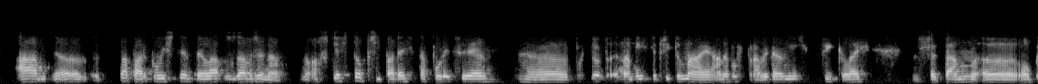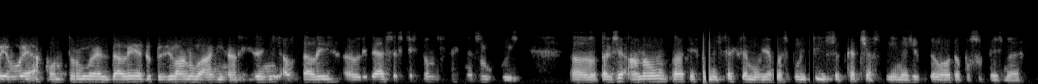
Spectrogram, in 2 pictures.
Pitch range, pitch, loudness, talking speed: 120-130 Hz, 125 Hz, -20 LUFS, 160 wpm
